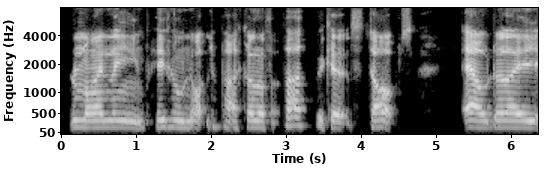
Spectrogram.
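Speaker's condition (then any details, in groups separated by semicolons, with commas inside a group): Cerebral palsy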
